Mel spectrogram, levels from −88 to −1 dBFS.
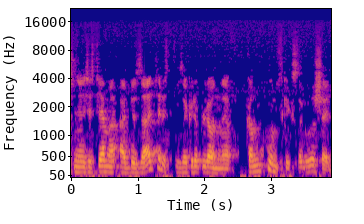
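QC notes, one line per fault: Throughout: overdone noise removal. A noise reduction stage was set too aggressively, cutting individual frequency bands down or out whenever they sat near its noise estimate, taking quieter parts of the speech with them, so the background in pauses drops and breaks up into twinkling specks.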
